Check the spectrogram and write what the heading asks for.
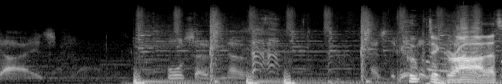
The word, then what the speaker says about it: Coup de Grâce: Also known as the Coup de Grâce, that's how you say it.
